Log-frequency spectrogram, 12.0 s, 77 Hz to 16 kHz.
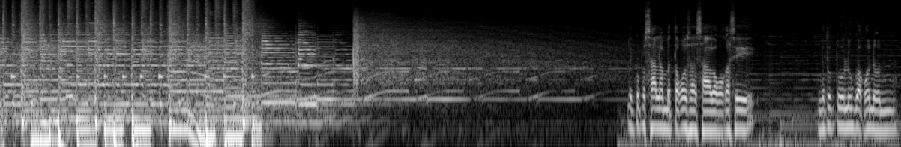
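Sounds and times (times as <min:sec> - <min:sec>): electric guitar note bending: 0:02.4 - 0:09.4.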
